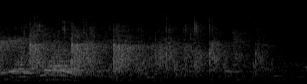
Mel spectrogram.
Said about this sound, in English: I love the golf claps. Keep them coming.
